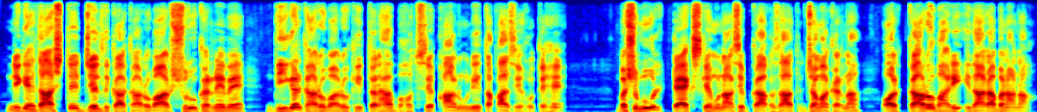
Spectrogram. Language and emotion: Urdu, neutral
